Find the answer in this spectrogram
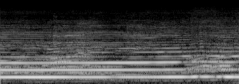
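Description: A conch shell (shankh) blown in one long, steady, loud note during a puja ritual. Its pitch lifts slightly as the note ends.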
